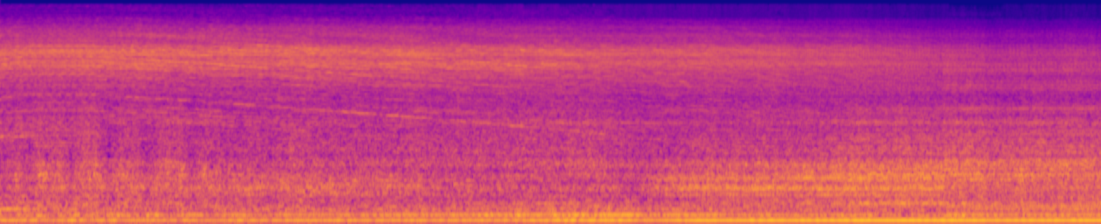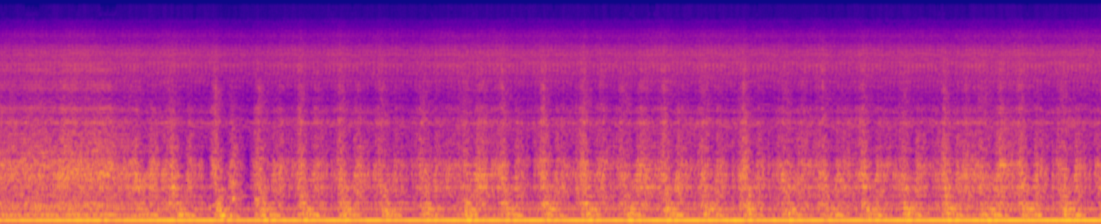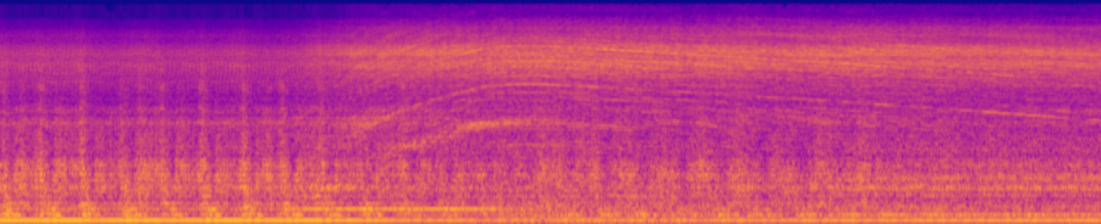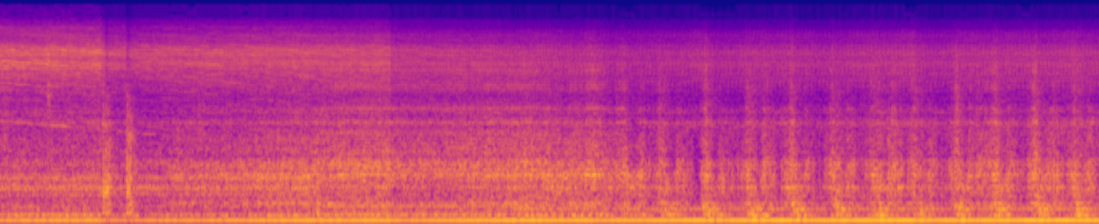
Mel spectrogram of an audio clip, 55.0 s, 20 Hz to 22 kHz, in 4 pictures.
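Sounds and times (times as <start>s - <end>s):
motor whine: 0.0s - 18.0s, 30.0s - 49.8s
appliance motor hum: 0.0s - 55.0s
washing machine churning: 0.0s - 55.0s.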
